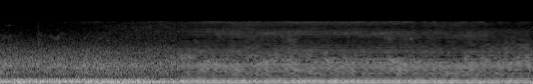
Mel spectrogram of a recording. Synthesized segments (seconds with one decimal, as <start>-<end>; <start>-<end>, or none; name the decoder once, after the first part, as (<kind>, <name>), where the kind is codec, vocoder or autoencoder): 1.8-5.3 (vocoder, HiFi-GAN)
